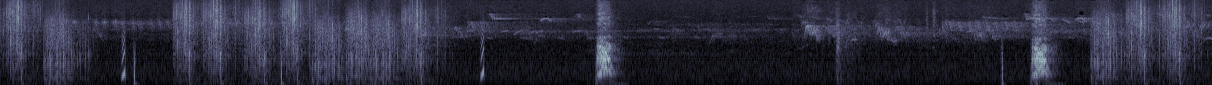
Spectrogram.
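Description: Footsteps patter quickly on soft ground.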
